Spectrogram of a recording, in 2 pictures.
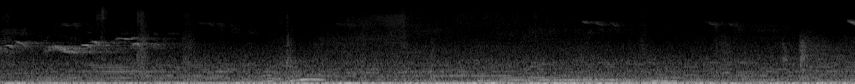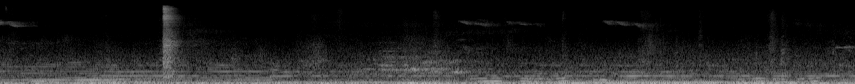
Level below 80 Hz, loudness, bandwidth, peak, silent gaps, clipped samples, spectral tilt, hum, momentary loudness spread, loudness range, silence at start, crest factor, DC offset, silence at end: -32 dBFS; -33 LUFS; 16.5 kHz; -12 dBFS; none; under 0.1%; -6 dB/octave; none; 5 LU; 2 LU; 0 s; 18 dB; under 0.1%; 0 s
